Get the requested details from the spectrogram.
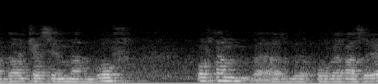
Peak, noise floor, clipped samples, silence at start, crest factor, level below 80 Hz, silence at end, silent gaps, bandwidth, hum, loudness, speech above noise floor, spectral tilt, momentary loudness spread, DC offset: -6 dBFS; -41 dBFS; under 0.1%; 0 s; 16 dB; -54 dBFS; 0 s; none; 6.4 kHz; none; -21 LUFS; 21 dB; -10 dB/octave; 17 LU; 8%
